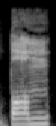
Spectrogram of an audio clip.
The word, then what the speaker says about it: bomb: the W in Sword don't pronounce the b in comb or bomb I mean we have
